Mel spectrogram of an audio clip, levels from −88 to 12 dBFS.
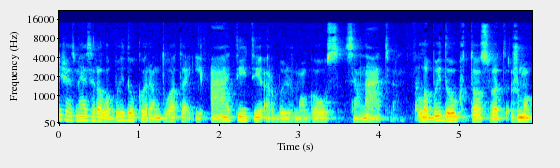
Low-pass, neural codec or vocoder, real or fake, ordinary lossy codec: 14.4 kHz; none; real; MP3, 64 kbps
